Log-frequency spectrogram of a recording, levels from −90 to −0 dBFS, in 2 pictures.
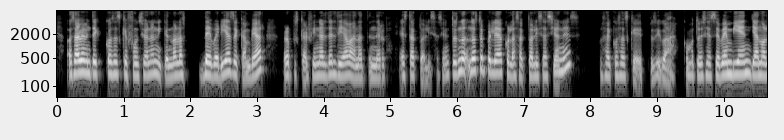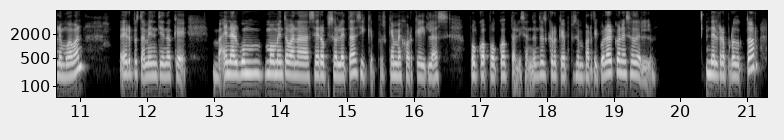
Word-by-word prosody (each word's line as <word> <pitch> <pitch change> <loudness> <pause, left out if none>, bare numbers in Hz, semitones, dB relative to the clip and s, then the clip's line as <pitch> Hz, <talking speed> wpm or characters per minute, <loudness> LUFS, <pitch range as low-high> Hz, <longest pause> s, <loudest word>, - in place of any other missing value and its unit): O - - -1
sea, 210 0 +9
obviamente 215 -2 +6
hay 200 +1 -17
cosas 205 -1 -1
que 195 - -2
funcionan 190 +3 -2
y 180 - -4
que - - 0
no 180 +2 +1
las 200 +1 -1 0.2
deberías 195 +3 +3
de 200 -2 0
cambiar, 215 +10 +2 0.3
pero, 190 - 0
pues, 190 - -15
que - - -8
al - - -7
final 185 0 -1
del 200 +1 -2
día 185 0 +2
van 170 -4 +1
a 160 - -3
tener 165 +1 -5 0.2
esta 185 0 -3
actualización. 180 0 -10
Entonces, 200 +4 -1
no - - -2
no 245 - +4
estoy 250 0 -1
peleada 215 -2 +3
con 200 - -3
las 180 0 -3
actualizaciones, 180 - -2 0.3
o 185 - -15
sea, 185 - -3
hay 180 - -3
cosas 185 -1 -5
que, - - -5
pues, - - -11
digo, - - -2
ah, - - -9
como 185 - -7
tú - - -2
decías, 185 0 -4
se 180 - 0
ven 195 +1 +3
bien, 205 +1 +3
ya 185 - +5
no 185 0 +2
le 185 -1 +1
muevan, 195 - +3 0.5
pero, 210 - +2
pues, 210 - -5
también 180 +2 +1
entiendo 180 -1 -1
que - - -1 0.4
va - - -2
en 200 - +4
algún 210 +1 +3
momento 205 0 +2
van 190 -1 +3
a 180 -1 +3
ser 190 +1 0
obsoletas 190 +3 +1
y 185 - -8
que, - - -11
pues, - - -16
qué 185 - -1
mejor 180 -1 -1
que 180 -1 -2
irlas 170 +1 -3 0.3
poco 190 0 +2
a 185 - -3
poco 175 +1 0
actualizando. 185 -2 -6
Entonces, 195 +1 -4
creo 195 -2 -1
que, 175 - 0
pues, 190 - -14
en 175 -1 -4
particular 185 +5 +2
con 225 - +3
eso 210 -1 -1
del 190 - -3 0.7
del 200 -3 +2
reproductor, 190 - +1
190 Hz, 245 wpm, -22 LUFS, 180-205 Hz, 0.7 s, sea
